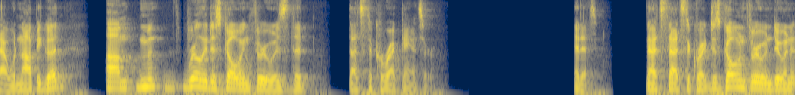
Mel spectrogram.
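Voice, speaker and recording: Pitched fairly high, a man's voice rises and falls in an ordinary way. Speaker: political talk show host. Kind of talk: live news commentary with viewer questions. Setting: live studio stream. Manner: blunt, in-your-face.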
